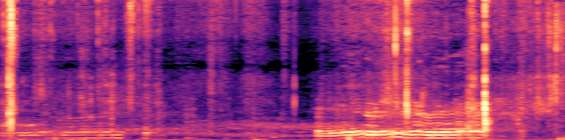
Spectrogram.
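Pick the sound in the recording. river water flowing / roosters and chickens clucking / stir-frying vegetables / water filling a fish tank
roosters and chickens clucking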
